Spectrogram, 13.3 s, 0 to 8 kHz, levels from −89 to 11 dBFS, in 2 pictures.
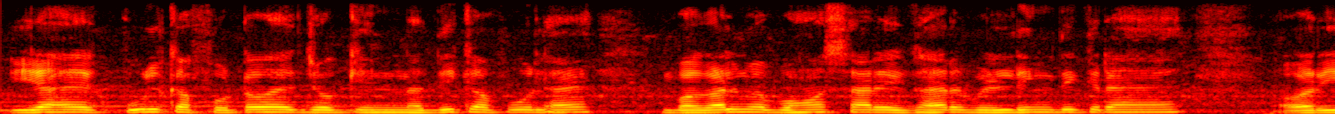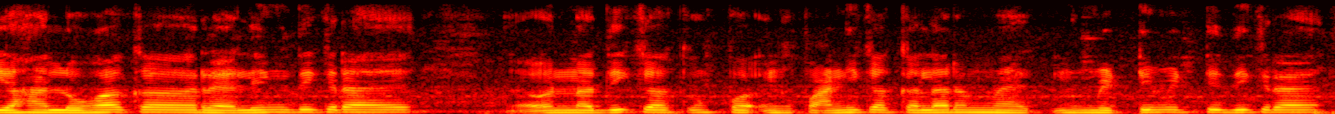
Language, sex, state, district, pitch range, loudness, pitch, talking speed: Hindi, male, Chhattisgarh, Raigarh, 155-170 Hz, -24 LUFS, 160 Hz, 185 wpm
